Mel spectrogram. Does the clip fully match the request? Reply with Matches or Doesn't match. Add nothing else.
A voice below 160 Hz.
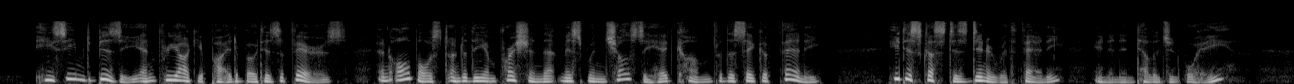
Matches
